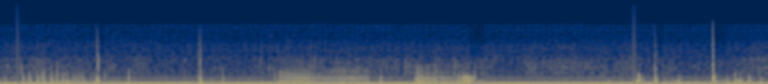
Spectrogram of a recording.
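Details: Stomach growling: gurgling, bubbling rumbles with a few clicks over a steady low hum; bowel sounds (borborygmi).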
